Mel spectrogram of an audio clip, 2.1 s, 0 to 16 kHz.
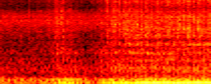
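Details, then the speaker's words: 1969 Chevelle barn find on its first test drive after a two-barrel carburetor rebuild, with single exhaust: a deep, steady, even V8 rumble with no misses or ticks. Normal idle. "Listen to that single exhaust in that two barrel."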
